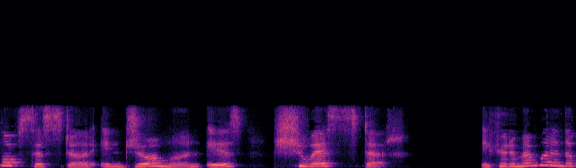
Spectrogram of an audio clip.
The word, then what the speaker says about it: Schwester: sister in German is schwester. If you remember in the previous session I've mentioned that whenever you have this together s say ha, then it will give you sure sound. So, Schwester. Now, because after s we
